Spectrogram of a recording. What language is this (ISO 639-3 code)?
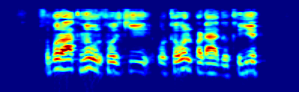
pus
